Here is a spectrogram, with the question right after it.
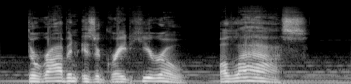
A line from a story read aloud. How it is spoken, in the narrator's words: a hog cried out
